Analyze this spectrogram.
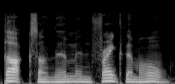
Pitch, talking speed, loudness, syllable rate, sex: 120 Hz, 240 wpm, -21 LUFS, 4.1 syllables/s, male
